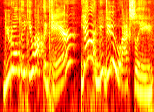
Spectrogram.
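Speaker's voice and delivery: high-pitched incredulous question and retort; indignant challenge. Pretend. Host scolds the ex about having to care, high and indignant. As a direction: pitch it right up, answering your own question. Host argues with man on screen.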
